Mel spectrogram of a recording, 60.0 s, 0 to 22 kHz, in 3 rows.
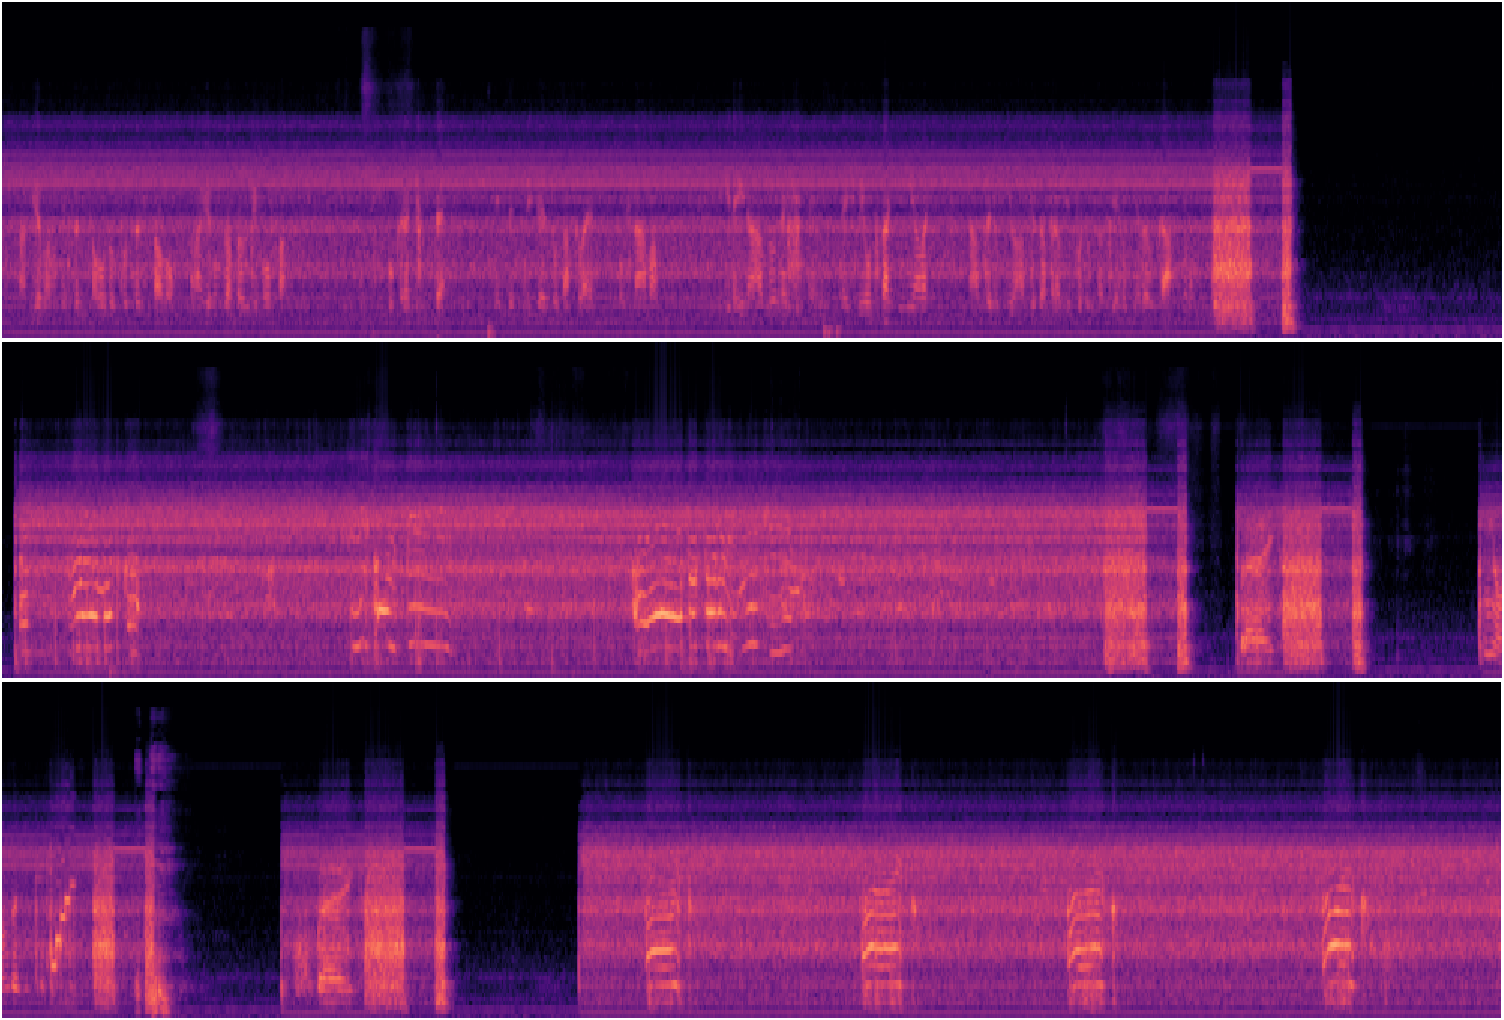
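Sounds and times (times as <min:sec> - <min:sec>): faint broken radio speech: 0:00.0 - 0:17.2, 0:20.2 - 0:38.3, 0:39.7 - 0:42.4, 0:43.7 - 0:46.0, 0:47.7 - 0:59.9
radio static hiss: 0:00.0 - 0:17.4, 0:20.2 - 0:38.3, 0:39.6 - 0:42.4, 0:43.7 - 0:46.0, 0:47.7 - 0:59.9
steady low hum: 0:00.0 - 0:59.9.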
